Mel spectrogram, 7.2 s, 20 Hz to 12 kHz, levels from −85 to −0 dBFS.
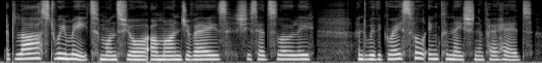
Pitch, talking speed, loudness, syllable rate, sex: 225 Hz, 150 wpm, -14 LUFS, 4.6 syllables/s, female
